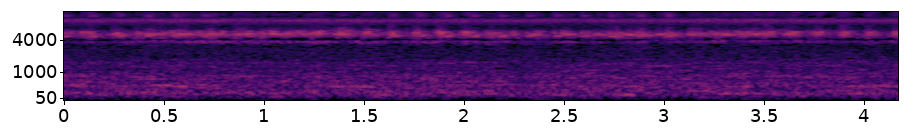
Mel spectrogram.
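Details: Rural summer night at a grandmother's home, grass insects calling: an even, high-pitched buzzing trill chorus that never pauses, with soft low murmurs faintly underneath.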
